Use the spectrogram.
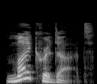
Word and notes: microdot: British English

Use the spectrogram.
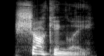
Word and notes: shockingly: British English

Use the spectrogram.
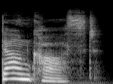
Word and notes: downcast: British English

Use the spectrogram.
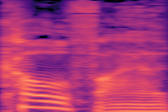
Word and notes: coal-fired: British English

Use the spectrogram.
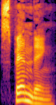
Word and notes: spending: American English

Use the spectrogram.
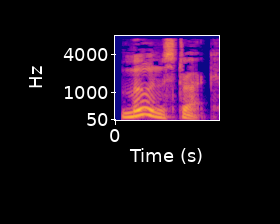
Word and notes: moonstruck: British English

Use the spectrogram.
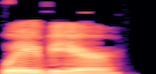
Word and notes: wavier: British English

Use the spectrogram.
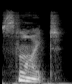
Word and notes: slight: British English

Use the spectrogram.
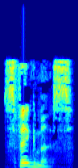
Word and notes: sphygmus: British English

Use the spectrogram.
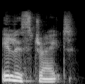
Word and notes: illustrate: British English

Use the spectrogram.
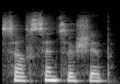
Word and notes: self censorship: American English

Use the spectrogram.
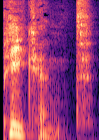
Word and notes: piquant: British English

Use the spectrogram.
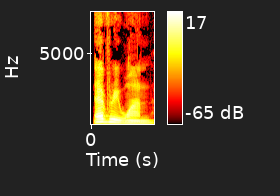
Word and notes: everyone: American English

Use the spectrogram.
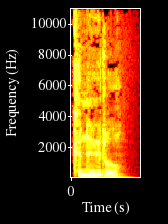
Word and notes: canoodle: British English

